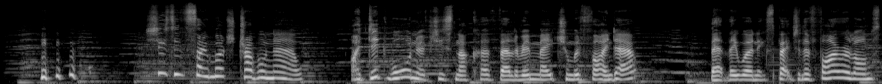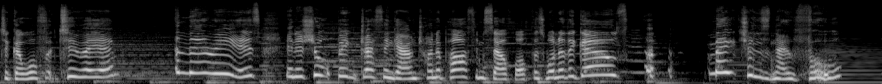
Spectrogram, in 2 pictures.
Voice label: Audio Drama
